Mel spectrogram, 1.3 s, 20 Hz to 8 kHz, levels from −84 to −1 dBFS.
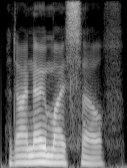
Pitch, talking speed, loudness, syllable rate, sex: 115 Hz, 190 wpm, -14 LUFS, 4.4 syllables/s, male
